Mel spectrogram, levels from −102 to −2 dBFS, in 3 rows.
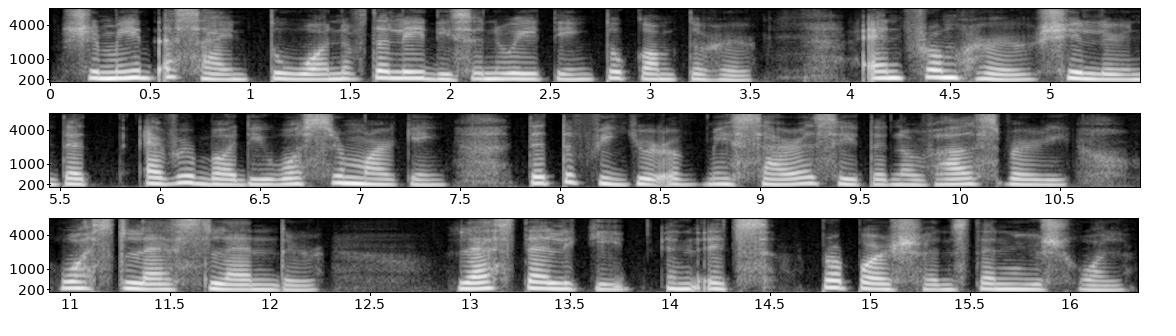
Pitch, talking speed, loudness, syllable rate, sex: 215 Hz, 160 wpm, -17 LUFS, 4.8 syllables/s, female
